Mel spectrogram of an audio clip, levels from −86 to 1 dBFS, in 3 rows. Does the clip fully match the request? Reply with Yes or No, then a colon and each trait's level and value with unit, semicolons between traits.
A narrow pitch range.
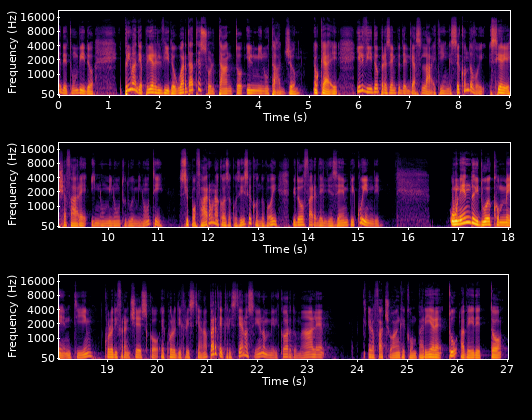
No: average, 3.6 semitones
